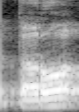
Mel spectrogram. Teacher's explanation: ترا، را کے اوپر زبر ہے، را کو پر پڑھیں گے اور یہ جو مد ہے مد متصل ہے، اسے 3 سے 4 الف برابر کھینچ کر پڑھتے ہیں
